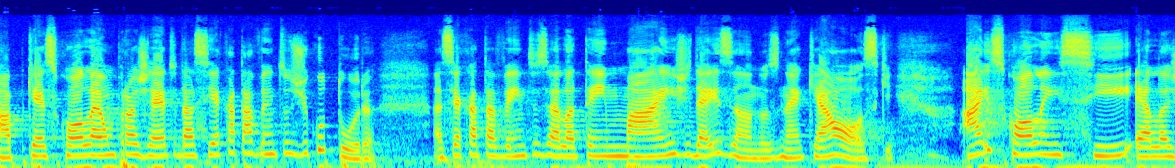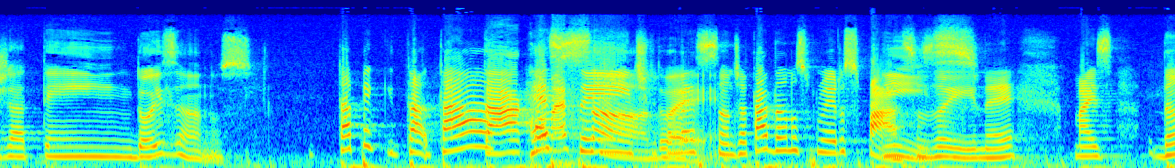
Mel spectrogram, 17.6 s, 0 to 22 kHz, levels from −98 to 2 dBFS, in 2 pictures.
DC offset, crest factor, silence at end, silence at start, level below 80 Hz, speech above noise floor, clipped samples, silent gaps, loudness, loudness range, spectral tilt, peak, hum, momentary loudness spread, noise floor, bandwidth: under 0.1%; 16 dB; 0 s; 0 s; -46 dBFS; 28 dB; under 0.1%; none; -23 LUFS; 6 LU; -2.5 dB/octave; -8 dBFS; none; 11 LU; -52 dBFS; 18 kHz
